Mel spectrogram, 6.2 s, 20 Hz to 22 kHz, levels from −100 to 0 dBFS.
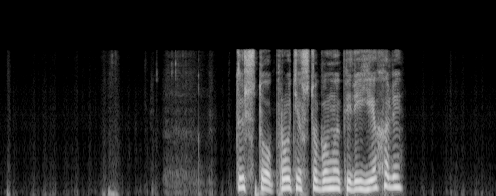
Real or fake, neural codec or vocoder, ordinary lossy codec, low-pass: fake; codec, 16 kHz, 16 kbps, FreqCodec, smaller model; none; none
